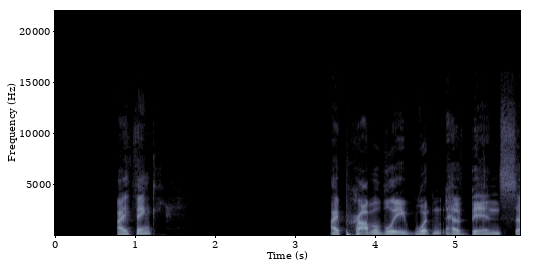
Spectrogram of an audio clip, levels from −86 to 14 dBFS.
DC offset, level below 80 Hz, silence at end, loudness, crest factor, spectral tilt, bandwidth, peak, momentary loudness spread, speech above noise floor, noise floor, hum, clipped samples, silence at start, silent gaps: under 0.1%; -48 dBFS; 0 s; -29 LUFS; 22 dB; -5.5 dB/octave; 14.5 kHz; -8 dBFS; 7 LU; over 62 dB; under -90 dBFS; none; under 0.1%; 0.8 s; 1.79-3.45 s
